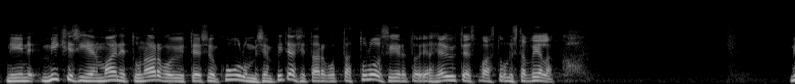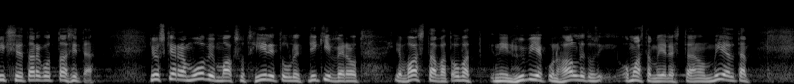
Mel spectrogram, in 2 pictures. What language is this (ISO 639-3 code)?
fin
